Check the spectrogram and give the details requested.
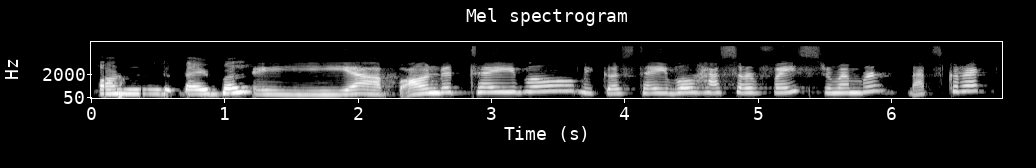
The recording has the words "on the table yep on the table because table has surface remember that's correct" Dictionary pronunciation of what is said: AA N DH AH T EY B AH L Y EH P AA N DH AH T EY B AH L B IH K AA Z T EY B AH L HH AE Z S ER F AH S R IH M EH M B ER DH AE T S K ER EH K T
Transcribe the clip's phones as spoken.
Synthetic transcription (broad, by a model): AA N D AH T EY B AH L Y EH P AA N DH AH T EY B AH L B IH K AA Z T EY B AH L HH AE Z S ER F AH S R IH M EH M B ER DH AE T S K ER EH K T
